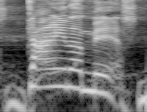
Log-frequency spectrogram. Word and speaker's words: dynamis: Well, that word power there in Acts 4:33 is the Greek word dynamis, D-Y-N-A-M-I-S, dynamis, dynamis.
